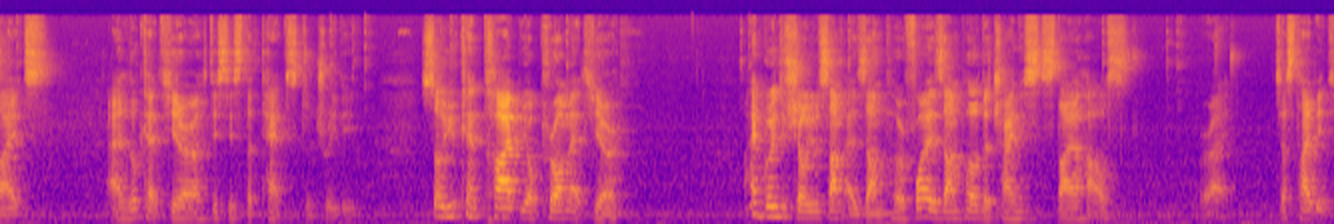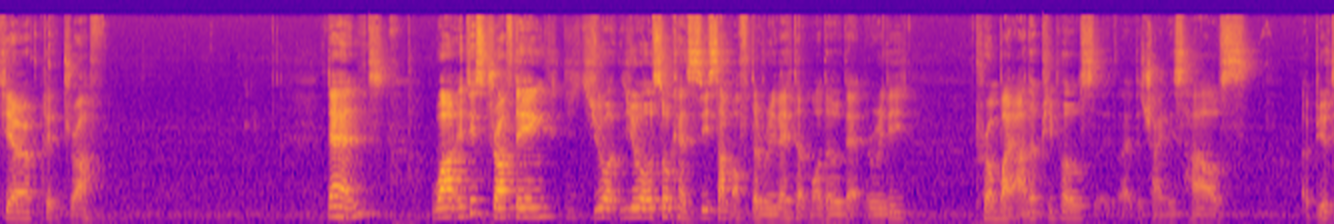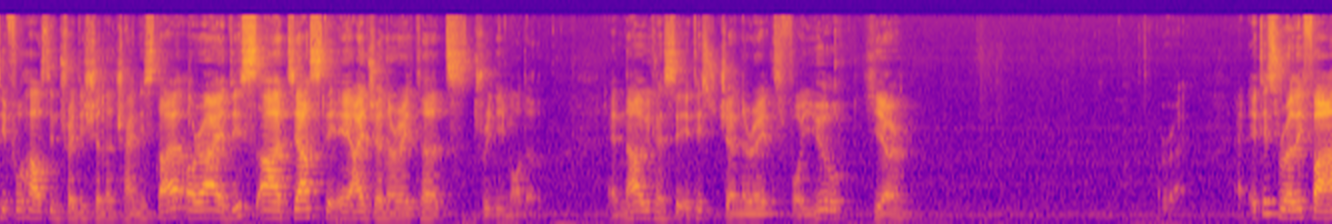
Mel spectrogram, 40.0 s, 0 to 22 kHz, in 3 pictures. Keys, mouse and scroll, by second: 11.2 ctrl+c, 12.2 ctrl+v, 13.7 click, 16.6 scroll down 5, 17.2 scroll up 3, 18.1 scroll down 6, 22.4 scroll up 1, 25.1 scroll up 3, 28.0 scroll up 1, 29.0-29.6 scroll down 3, 31.6 scroll up 3, 31.9 middle click, 31.9 scroll down 1, 32.2 scroll up 2, 33.2-35.0 drag, 38.1 scroll down 1, 39.4-40.0 drag.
